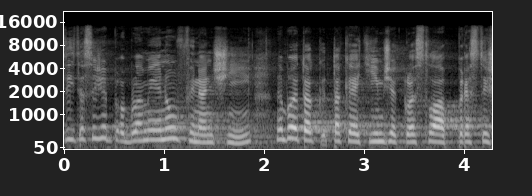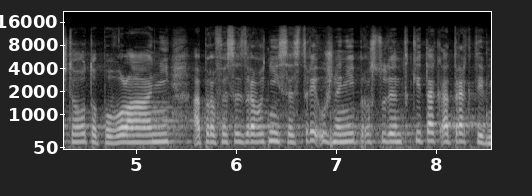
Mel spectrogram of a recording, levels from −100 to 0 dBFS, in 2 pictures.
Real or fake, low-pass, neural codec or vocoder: real; 14.4 kHz; none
